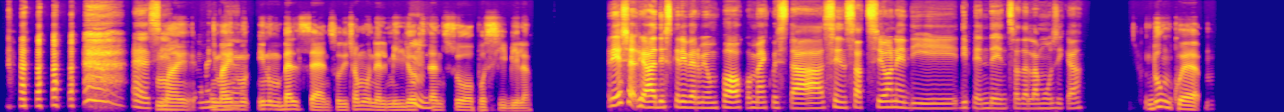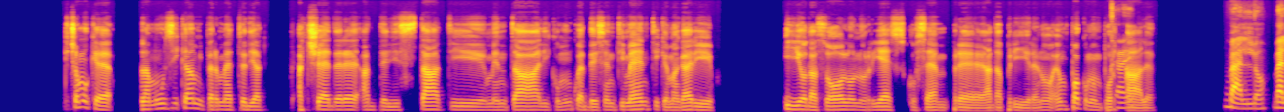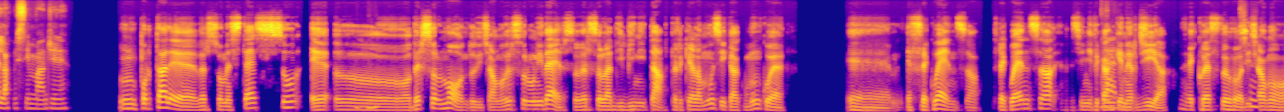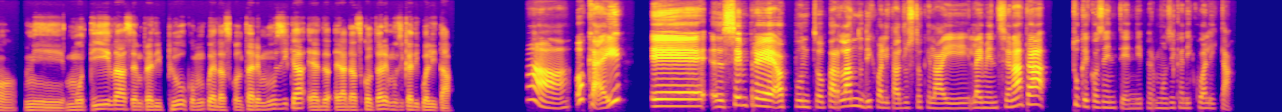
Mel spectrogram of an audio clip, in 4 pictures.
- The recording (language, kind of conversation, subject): Italian, podcast, Qual è la canzone che ti ha cambiato la vita?
- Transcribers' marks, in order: chuckle; other background noise; laughing while speaking: "questo"; tapping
